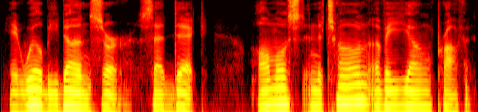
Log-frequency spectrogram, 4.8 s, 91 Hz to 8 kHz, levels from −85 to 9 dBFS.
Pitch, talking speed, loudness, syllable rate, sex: 105 Hz, 190 wpm, -16 LUFS, 4.1 syllables/s, male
